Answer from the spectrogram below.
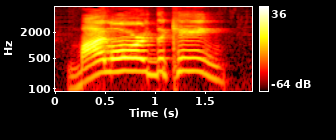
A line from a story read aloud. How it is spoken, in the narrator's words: cried out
